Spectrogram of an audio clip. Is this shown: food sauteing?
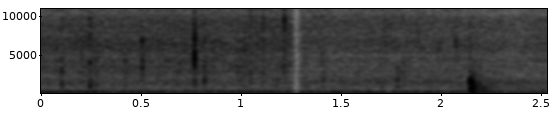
yes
